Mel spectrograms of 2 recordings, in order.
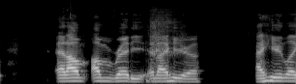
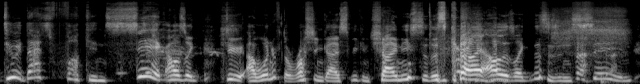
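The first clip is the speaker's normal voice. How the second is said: loud, high, blown-away retelling; hyped storyteller, pitched up; amazed excitement; 6 semitones higher, 7 dB louder than usual. Retold or imitated. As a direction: relive being totally amazed, loudly.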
